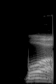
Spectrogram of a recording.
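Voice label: "boa", Malay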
